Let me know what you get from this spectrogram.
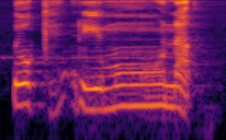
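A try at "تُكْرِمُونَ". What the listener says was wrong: Jangan ada jangan ada jangan ada mantuk. Ada e-nya sedikit tadi. Cukup percikan aja.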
